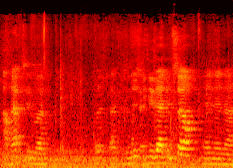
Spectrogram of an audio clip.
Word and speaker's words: Zaniewski: It's not a hard name. Okay, 3 syllables, Zaniewski.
